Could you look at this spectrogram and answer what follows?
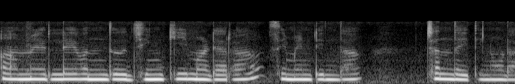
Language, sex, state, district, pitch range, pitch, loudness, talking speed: Kannada, female, Karnataka, Belgaum, 225-240 Hz, 235 Hz, -11 LUFS, 105 wpm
